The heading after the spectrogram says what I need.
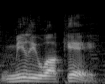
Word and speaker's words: Milwaukee: Actually, it's pronounced Miliwaukee, which is Algonquin for the good land.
